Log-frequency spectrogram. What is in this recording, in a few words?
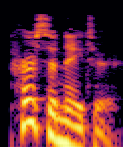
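"personator", British English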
